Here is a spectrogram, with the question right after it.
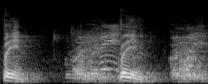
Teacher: Qaf has a click in the back of it. It's more prominent when you use a kasra with the qaf.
